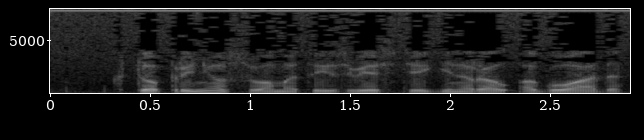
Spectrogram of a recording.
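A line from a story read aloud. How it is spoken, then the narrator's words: Quiet question. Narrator (Russian): спросил тихо Конробер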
